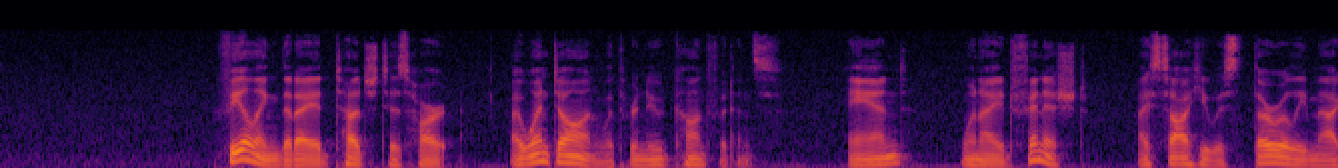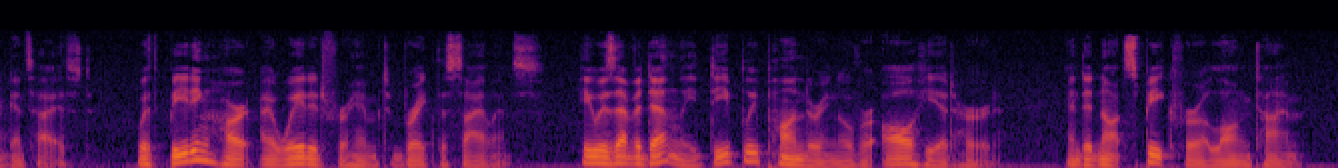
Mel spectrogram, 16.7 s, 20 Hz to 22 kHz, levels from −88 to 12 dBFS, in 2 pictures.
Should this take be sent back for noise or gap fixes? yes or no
no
